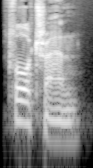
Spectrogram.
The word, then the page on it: fortran: British English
